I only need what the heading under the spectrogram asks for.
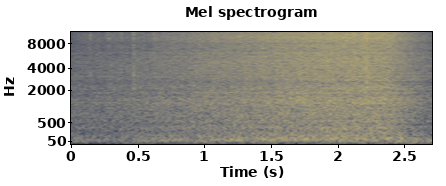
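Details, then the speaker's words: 2009 Mitsubishi Lancer CJ (right-hand drive) cabin A/C blower fan after replacing the old motor, which slowly died and struggled at full speed: the new fan is slowly cranked up, giving a smooth airy whoosh that builds steadily, no rattle, squeal or grinding; normal blower fan operation. "Oh yeah, that works perfectly fine."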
